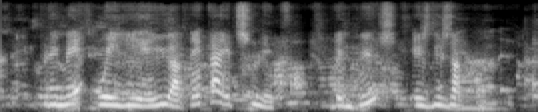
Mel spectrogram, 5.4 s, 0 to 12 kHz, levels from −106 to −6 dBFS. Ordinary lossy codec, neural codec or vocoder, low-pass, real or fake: AAC, 48 kbps; codec, 44.1 kHz, 2.6 kbps, SNAC; 10.8 kHz; fake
